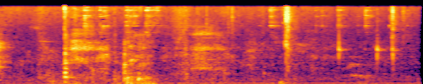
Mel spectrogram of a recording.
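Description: A pet dog making a short vocal sound about a second in, with a few light clicks as a felt-tip marker is handled.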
